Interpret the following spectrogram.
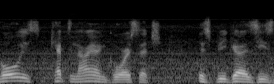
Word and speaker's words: Gorsuch: How do you pronounce that name? Gorsuch.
